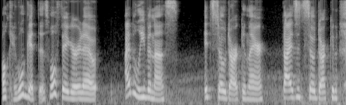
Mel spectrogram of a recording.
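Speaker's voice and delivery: normal talking voice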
